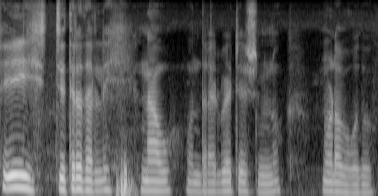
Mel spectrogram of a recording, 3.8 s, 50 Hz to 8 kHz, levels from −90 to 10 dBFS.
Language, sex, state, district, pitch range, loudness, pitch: Kannada, male, Karnataka, Koppal, 130-155 Hz, -18 LUFS, 145 Hz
